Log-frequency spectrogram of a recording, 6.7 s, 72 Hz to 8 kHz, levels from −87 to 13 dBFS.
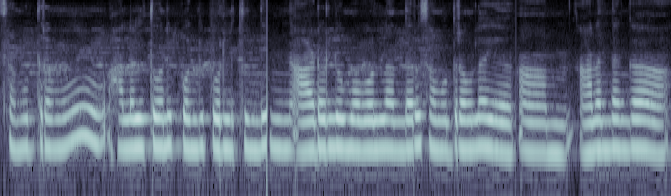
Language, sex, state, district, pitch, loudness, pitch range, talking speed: Telugu, female, Andhra Pradesh, Guntur, 230 Hz, -14 LUFS, 220-235 Hz, 80 wpm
